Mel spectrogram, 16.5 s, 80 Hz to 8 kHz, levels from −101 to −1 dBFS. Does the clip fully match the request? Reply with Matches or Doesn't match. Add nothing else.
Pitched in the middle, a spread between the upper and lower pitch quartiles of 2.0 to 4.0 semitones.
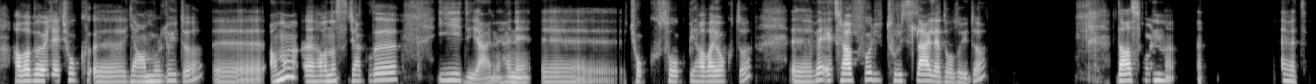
Matches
